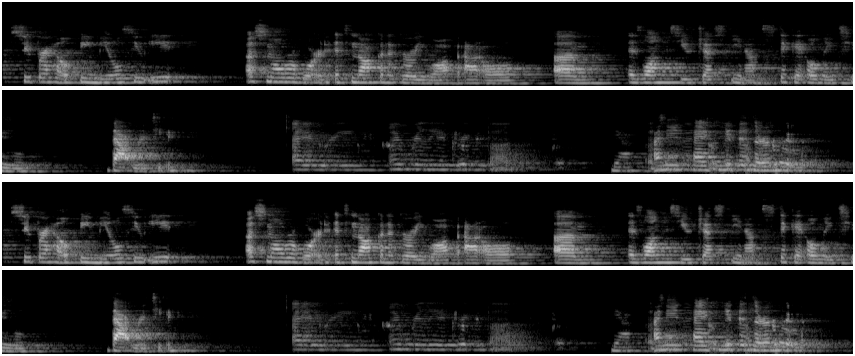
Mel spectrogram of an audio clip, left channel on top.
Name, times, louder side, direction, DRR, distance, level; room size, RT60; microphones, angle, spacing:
voice 1, 0.1-1.7 2.4-5.1 5.5-5.9 6.3-8.7 9.6-10.3 13.1-13.2 14.6-16.6, right 2 dB, 20° right, 7 dB, 2.1 m, -26 dB
voice 2, 11.4-12.1 12.4-13.6 14.9-15.1 15.3-15.4 15.7-16.2, equal, 10° left, 2 dB, 6.6 m, -38 dB
25.0 x 22.0 x 8.6 m, 1.1 s
head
